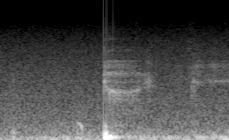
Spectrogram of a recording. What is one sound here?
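A bicycle bumps hard up onto a kerb.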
